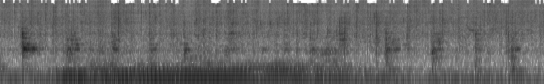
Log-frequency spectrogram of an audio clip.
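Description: Green chillies fry in a hot pan for a peanut chutney, giving a steady, close sizzle with a low bubbling layer and occasional stirring taps, with no talking.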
